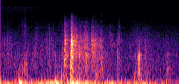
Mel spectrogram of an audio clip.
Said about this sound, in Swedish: Men innan journalisten hinner fram till Leif stänger han dörren om sig.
